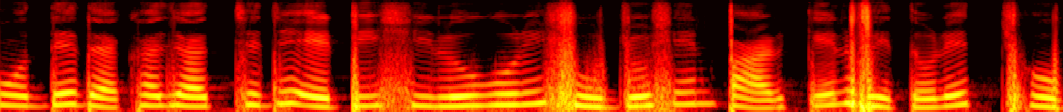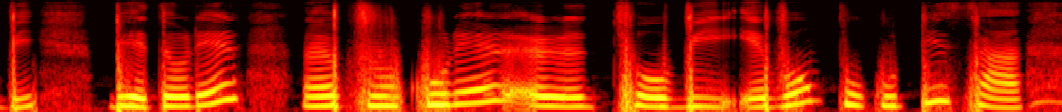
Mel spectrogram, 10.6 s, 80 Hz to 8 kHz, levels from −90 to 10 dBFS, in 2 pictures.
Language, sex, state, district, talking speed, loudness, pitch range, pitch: Bengali, female, West Bengal, Jalpaiguri, 100 wpm, -19 LUFS, 240-285 Hz, 255 Hz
